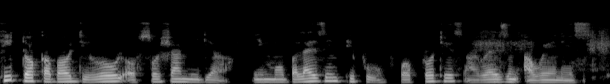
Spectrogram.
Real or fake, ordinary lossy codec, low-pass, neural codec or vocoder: real; none; 7.2 kHz; none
